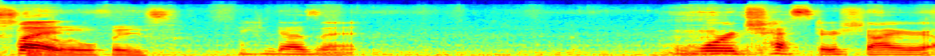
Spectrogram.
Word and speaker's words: Worcestershire: Worcestershire. Oh yeah, that's the right way to say it.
